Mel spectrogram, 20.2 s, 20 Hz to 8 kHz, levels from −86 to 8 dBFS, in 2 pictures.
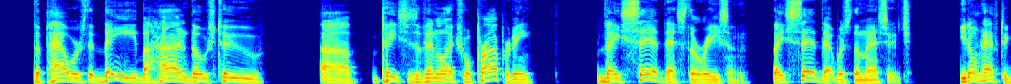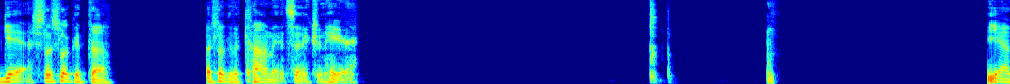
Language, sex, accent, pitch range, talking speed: English, male, American, 100-125 Hz, 120 wpm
